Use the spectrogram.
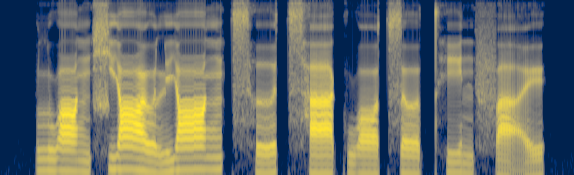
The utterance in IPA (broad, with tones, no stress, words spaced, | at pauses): lwɑ˥˧ŋ ɕjɑ˥˩ʊ̯ljɑ˥ŋt͡sʰɹ̩˧˥ t͡sʰä˥kwɔ˥˧t͡sɤ˥˧ t̪ʰi˥˩n fa̰˨˩˦ɪ̯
